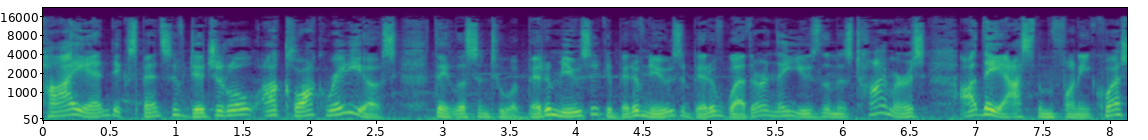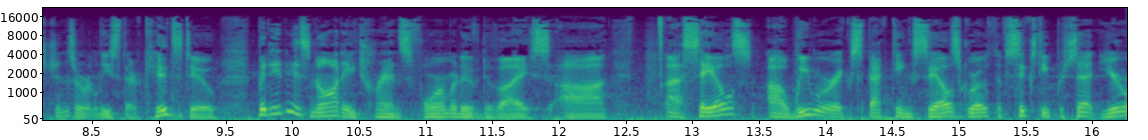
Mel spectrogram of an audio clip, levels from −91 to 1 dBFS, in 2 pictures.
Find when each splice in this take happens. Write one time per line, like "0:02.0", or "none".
none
